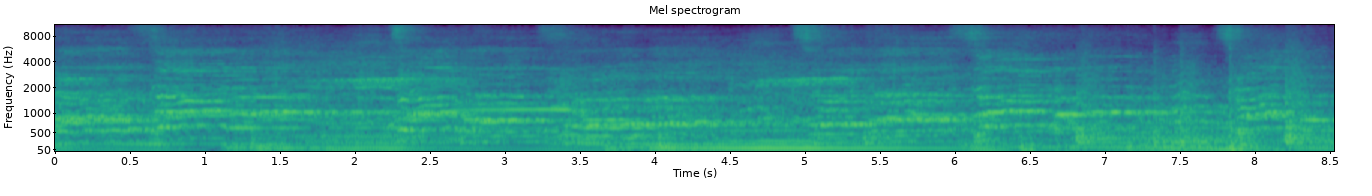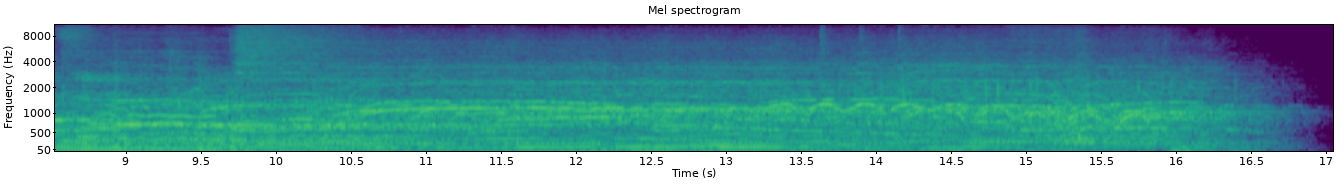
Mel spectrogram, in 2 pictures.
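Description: A man and a woman singing a duet into microphones over a backing track with a steady bass line. From about ten seconds in, the singing turns to long held notes with a wavering vibrato.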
